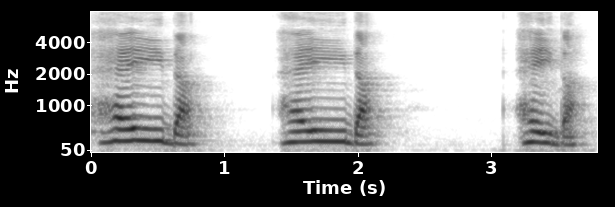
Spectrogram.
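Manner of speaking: "هيدا" as a clear "HAY-da"; hard d in "هيدا", pause between repeats; Lebanese pronunciation. Shown as a demonstration. Teacher drilling learners, Lebanese pronunciation. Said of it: "It's da".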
